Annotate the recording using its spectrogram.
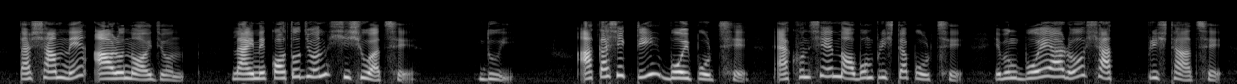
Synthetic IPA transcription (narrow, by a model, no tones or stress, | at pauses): t̪aɾʃamneaɾonɔed͡ʑon | lajnekɔt̪od͡ʑonʃiʃuat͡ɕʰḛ | d̪uj | a̰kaʃek̚ʈibojpoɾt͡ɕʰe | ɛkʰonʃenɔbompɾiʃʈʰapoɾt͡ɕʰe | eboŋbojeaɾoʃat̪̚ | pɾiʃʈʰaat͡ɕʰe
